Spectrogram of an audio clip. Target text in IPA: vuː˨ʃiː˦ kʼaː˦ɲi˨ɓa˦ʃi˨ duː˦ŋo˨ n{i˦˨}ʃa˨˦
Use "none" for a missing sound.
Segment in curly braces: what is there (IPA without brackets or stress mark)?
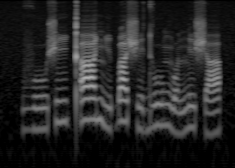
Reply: i˦˨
